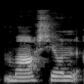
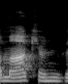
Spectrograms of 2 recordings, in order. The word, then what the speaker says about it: Markion: Eben erst im ersten englischen Hörbuch sprechen die es tatsächlich Markion aus. Was aber sich im Lauf der Zeit dann herausgestellt hat, dass das falsch ist. Ich weiß nicht, wie es dazu kommen konnte, aber Markion wird er jetzt immer ausgesprochen.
